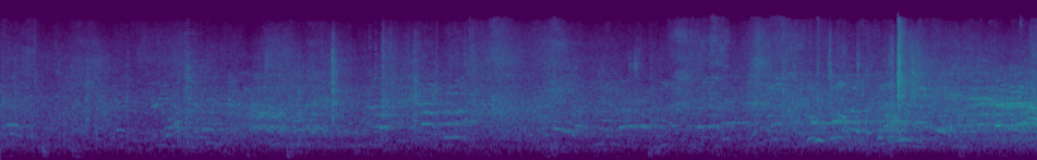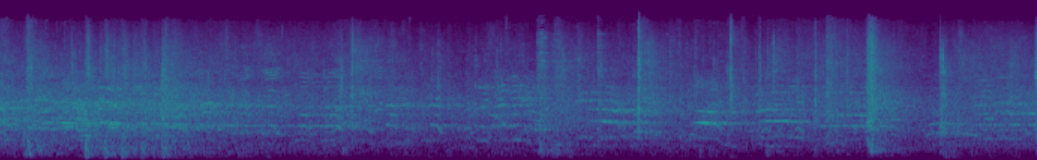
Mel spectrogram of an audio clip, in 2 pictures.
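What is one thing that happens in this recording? A crowd of spectators murmurs and cheers in an echoing arena.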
